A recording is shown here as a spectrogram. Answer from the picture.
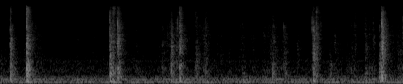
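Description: A USPS Priority Mail mailing bag being ripped open by hand: a series of short, sharp tearing crackles, about six of them, irregularly spaced.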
